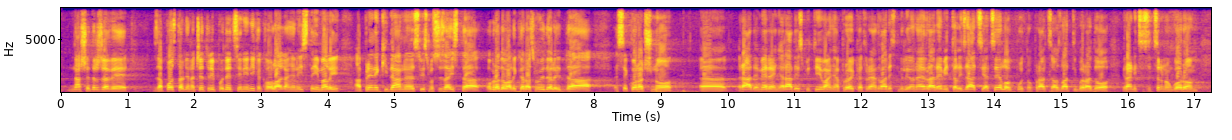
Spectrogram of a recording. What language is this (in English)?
Serbian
